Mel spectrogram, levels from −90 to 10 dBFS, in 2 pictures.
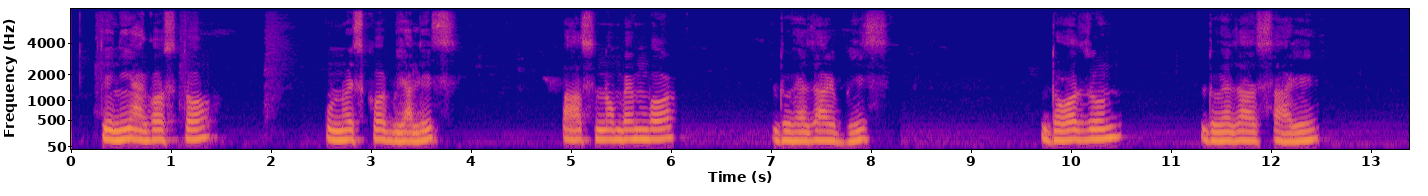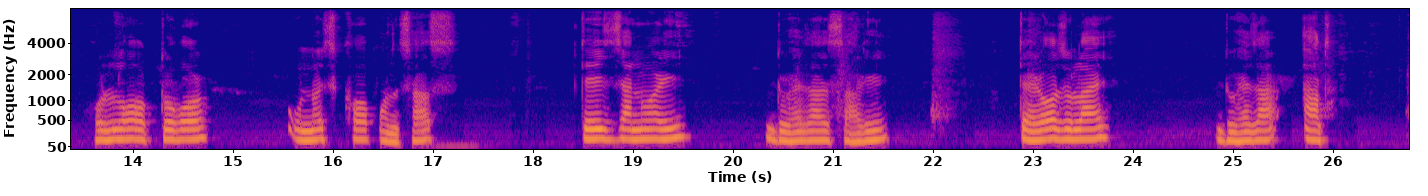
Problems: background sounds at intervals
